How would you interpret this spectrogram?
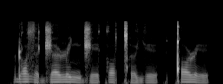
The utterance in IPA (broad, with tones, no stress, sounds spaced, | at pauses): ɖ ɔ˦ z ə˨ d͡ʒ ɜ˦ ɭ ɪ˦˨ ɲ d͡ʒ e˨ k ɔ˦ ǀ ə˨ j ɪ˦˨ | ǃ ɔ˦ ɭ ɪ˨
